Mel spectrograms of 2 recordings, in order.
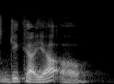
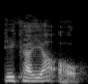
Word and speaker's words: Dikaiao: And so the way that I remembered how to pronounce Dikaiao was that in my mind, I hear DK, that's a good thing, Yahoo, yay, DK Yahoo. There, now you'll always remember how to pronounce that word, Dikaiao.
